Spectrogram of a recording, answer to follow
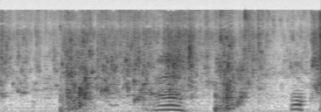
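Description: Bathwater sloshing and splashing as a Great Dane puppy standing in the tub is washed by hand, in uneven bursts. A few short low voice sounds come about two seconds in and just before the end.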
